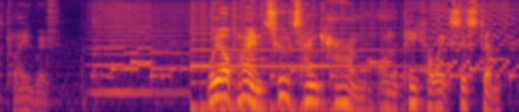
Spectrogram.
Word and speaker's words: Tutankham: dark pool well actually it says look two tank ham it says it clearly above and that's how I'm going to pronounce this game this game is on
